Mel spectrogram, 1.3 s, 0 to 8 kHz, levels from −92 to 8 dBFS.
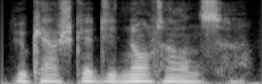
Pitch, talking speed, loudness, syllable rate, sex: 105 Hz, 185 wpm, -16 LUFS, 6.2 syllables/s, male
